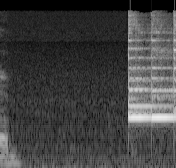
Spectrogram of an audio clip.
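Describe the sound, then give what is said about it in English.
After a brief trailing voice and a short pause, a loud, bright metallic gong rings out, struck three times in quick succession as a salute for a singer, the shimmering tones piling up and ringing on. “Three bell salute for her, three gong salute for her.”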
